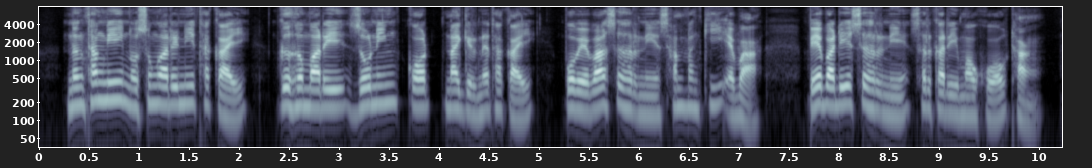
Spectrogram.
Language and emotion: Bodo, neutral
